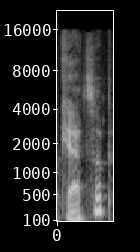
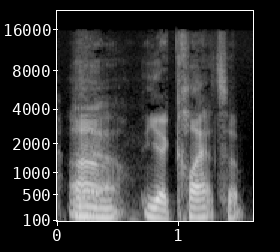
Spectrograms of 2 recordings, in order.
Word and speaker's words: Clatsop: And Fort Clatsop? That's what I thought too, but it's close. There's an L in there. Clatsop.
